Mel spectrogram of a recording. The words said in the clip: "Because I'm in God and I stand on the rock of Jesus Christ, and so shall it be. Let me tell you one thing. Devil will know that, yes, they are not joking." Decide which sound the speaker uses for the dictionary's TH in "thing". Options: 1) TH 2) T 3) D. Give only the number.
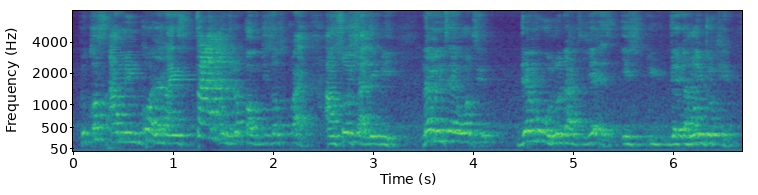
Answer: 2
